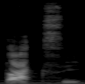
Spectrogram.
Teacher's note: x que pode às vezes ter som de KS que a gente chama de difono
